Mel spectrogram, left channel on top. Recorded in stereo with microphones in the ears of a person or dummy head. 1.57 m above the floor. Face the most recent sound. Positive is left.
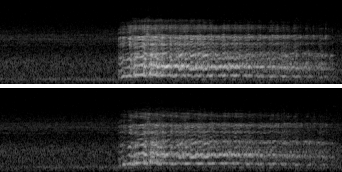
turn(degrees=85)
